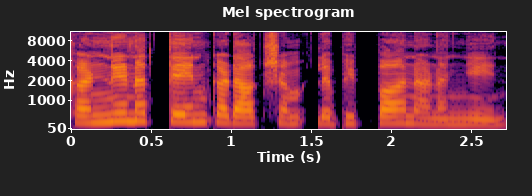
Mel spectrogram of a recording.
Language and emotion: Malayalam, neutral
